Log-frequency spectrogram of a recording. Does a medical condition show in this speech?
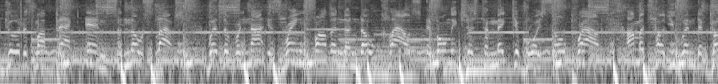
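No.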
